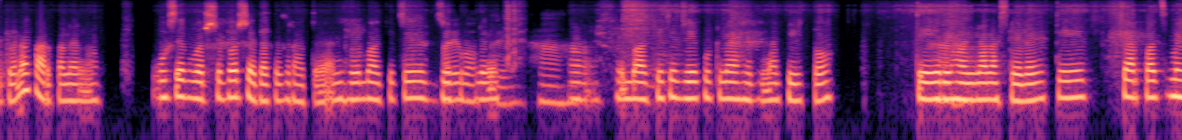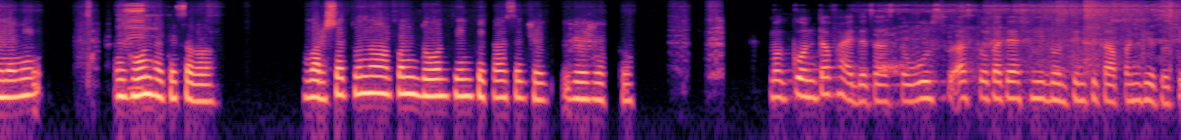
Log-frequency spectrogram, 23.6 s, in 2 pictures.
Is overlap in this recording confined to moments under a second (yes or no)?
yes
